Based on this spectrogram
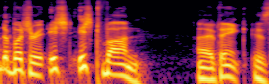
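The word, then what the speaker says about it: István: s in rush and the a is like a in car a quick hungarian lesson but i don't mind you butchering my name ha-ha-ha-ha-ha so i try not to butcher it ichtban i think is how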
